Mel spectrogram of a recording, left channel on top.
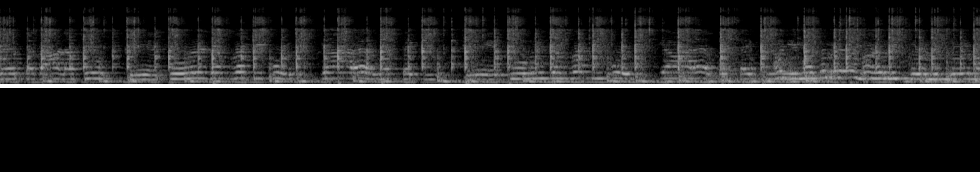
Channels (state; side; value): silent; right; digital silence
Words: காலப்பூ கூழ் செவ்வட்டி குடிக்கார கொட்டைக்கு கூழ் செவ்வட்டி குடிக்கார கொட்டைக்கு மதுரை மறி கொழுந்து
